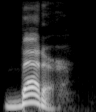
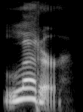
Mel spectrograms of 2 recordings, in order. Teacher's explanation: The T becomes soft like a D sound. This is called the flap t.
